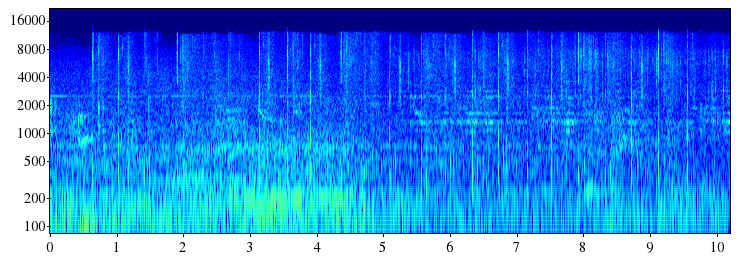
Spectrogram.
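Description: Footsteps run quickly over stone.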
